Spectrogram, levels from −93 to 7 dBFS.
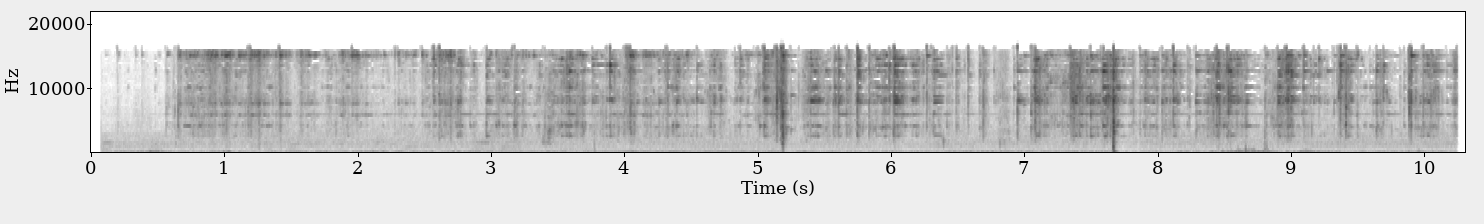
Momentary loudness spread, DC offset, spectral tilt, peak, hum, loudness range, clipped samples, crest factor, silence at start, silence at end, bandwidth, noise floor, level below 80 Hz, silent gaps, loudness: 13 LU; under 0.1%; 1.5 dB/octave; -2 dBFS; none; 6 LU; under 0.1%; 30 dB; 0.45 s; 0.05 s; 17 kHz; -55 dBFS; -62 dBFS; none; -29 LUFS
